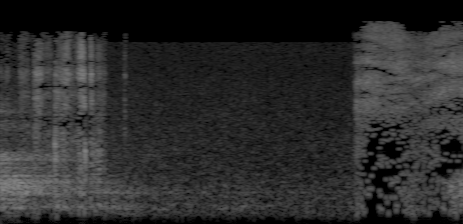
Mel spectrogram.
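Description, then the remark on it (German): Writing the words 'sitzen und hören' on a board: a quick run of scratchy strokes, then a lull of faint noise before a steady, brighter scraping hiss takes over. “Ja, schreibt man hin, sitzen und hören.”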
